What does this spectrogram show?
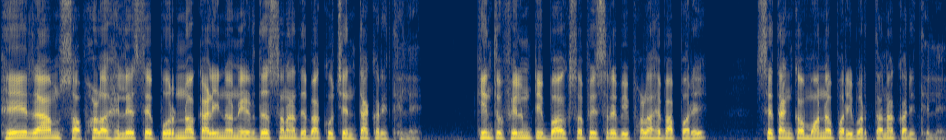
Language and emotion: Odia, neutral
